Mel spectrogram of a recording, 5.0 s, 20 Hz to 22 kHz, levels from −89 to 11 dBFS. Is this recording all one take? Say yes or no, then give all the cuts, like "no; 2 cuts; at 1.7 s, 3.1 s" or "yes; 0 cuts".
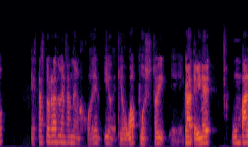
no; 2 cuts; at 2.3 s, 3.6 s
